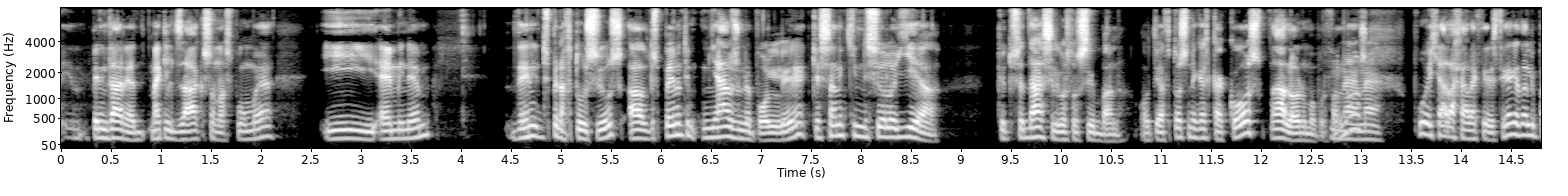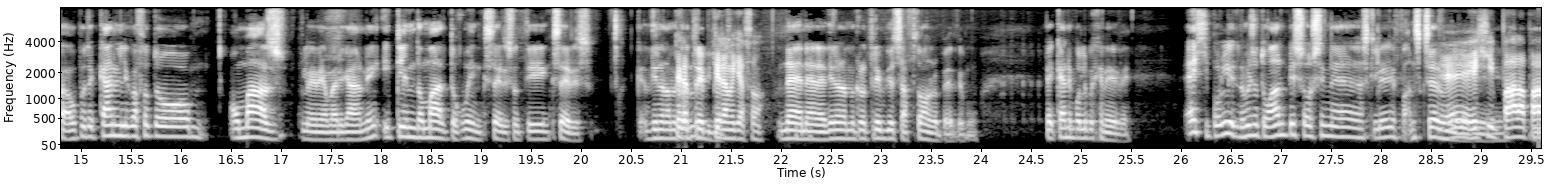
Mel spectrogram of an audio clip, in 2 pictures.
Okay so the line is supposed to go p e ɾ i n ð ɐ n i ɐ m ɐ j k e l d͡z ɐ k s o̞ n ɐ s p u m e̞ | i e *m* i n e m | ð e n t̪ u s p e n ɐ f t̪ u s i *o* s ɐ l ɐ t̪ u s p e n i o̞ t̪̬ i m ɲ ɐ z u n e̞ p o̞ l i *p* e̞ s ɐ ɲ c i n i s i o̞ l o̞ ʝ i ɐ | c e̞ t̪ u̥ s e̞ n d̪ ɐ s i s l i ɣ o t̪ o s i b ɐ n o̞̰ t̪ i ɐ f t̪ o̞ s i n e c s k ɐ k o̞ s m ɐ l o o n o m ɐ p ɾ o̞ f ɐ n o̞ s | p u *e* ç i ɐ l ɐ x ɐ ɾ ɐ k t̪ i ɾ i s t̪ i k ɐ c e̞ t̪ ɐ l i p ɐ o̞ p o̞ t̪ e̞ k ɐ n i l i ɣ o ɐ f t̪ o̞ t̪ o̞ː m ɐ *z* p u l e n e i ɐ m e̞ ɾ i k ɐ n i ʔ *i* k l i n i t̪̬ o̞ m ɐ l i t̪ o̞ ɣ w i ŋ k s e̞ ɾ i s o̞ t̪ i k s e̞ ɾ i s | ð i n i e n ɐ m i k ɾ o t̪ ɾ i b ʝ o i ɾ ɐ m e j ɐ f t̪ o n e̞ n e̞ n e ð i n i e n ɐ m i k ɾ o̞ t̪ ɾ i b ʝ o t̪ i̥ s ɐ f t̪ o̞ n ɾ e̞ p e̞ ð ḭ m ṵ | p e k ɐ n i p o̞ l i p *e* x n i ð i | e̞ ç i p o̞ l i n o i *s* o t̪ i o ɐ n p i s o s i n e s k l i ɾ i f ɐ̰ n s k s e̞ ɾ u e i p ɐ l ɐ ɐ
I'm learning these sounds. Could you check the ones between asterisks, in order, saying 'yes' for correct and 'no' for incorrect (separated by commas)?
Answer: yes, no, no, yes, yes, yes, yes, no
